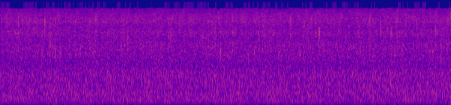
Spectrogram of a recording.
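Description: Steady autumn rain falls evenly and continuously, a soft dense hiss with no voices or other sounds.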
